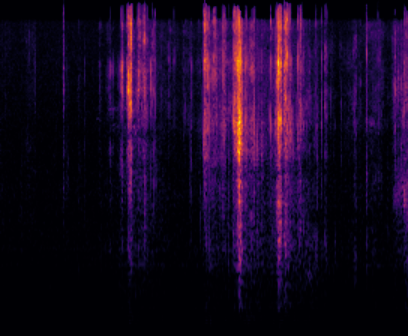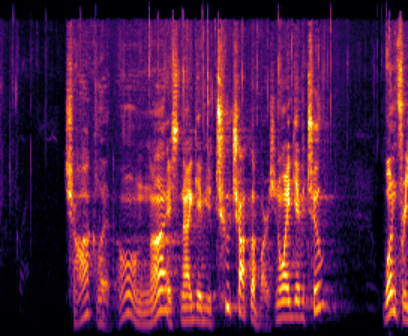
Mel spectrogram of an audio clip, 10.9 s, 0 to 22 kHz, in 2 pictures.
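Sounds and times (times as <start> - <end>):
gift wrapping paper being torn and crinkled open: 1.4 - 9.8
speech: 6.4 - 9.9, 10.6 - 10.8.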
